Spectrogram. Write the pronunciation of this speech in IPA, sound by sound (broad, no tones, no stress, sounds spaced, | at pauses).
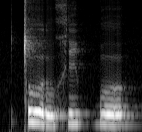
ǀ ʊ ɾ u x ɾ i p ɓ ʊ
